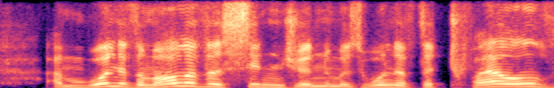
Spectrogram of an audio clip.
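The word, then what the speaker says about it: St John: to legend by uh one of the sinjian family spelt saint john but pronounced sinjian and one of them oliver sinjan was one of the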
